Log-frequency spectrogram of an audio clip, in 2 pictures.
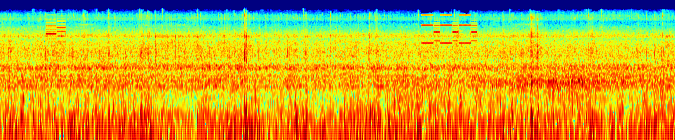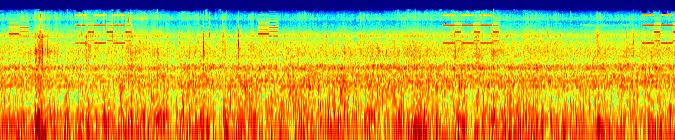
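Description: Wind rushes loudly past a cyclist riding fast outdoors.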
